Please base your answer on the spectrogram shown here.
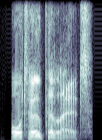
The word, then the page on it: autopilot: British English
